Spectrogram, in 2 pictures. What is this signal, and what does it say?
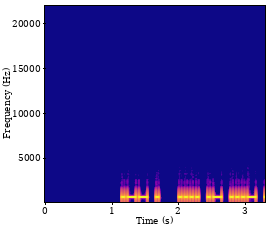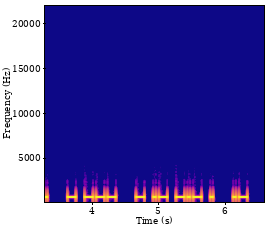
Morse code, heard as a keyed tone, about 28 wpm, 700 Hz. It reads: WE HAVE TO TAKE A
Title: Sets of 5 Words Encore 28wpm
